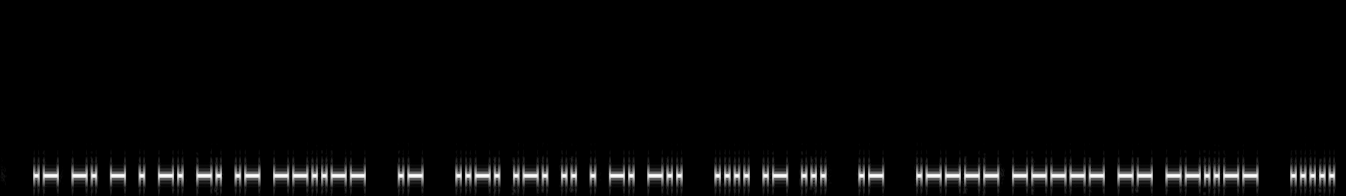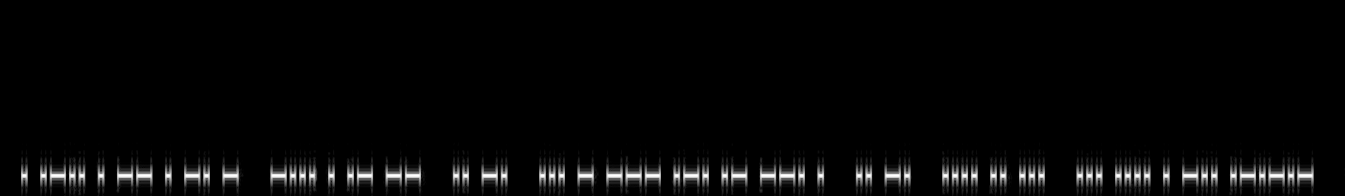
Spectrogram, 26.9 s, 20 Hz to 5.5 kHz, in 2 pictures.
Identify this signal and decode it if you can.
Morse code, heard as a keyed tone, about 25 wpm, 600 Hz. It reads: ANTENNA, A FRIEND HAS A 10M, 5 ELEMENT BEAM IN STORAGE IN HIS SHED.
